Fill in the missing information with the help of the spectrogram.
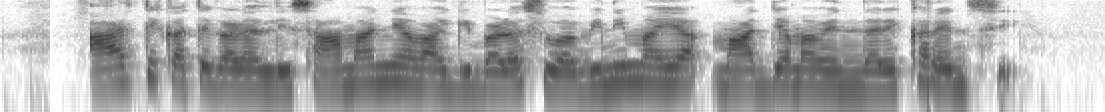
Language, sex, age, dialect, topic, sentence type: Kannada, female, 18-24, Coastal/Dakshin, banking, statement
